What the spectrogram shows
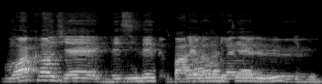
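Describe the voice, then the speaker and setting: A man whose first language is French leads a live English class, repeating words slowly so his students can copy them. His voice sits a little high. The room around him is echoey. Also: fairly bright tone. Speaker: English teacher.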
